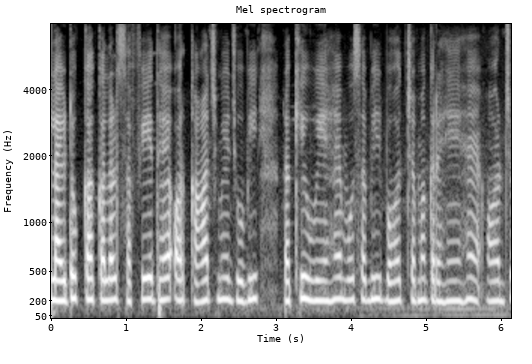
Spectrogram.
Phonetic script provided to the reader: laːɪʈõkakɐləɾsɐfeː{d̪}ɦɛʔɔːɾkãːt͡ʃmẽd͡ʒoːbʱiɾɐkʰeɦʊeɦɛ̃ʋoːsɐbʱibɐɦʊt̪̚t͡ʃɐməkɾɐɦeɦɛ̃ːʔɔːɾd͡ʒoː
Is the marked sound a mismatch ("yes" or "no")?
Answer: no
